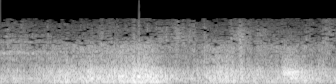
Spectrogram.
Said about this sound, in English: Jingles were trapped by one of the most deadly perils of the snow country, a snow avalanche started by the two bank robbers high up on the slope. As the great slide swept past the lawman, the outlaws watched it until the clouds of loose snow settled.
